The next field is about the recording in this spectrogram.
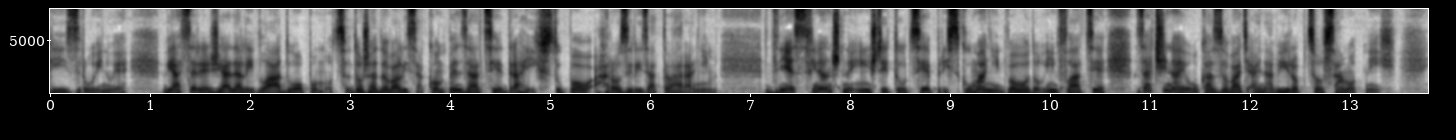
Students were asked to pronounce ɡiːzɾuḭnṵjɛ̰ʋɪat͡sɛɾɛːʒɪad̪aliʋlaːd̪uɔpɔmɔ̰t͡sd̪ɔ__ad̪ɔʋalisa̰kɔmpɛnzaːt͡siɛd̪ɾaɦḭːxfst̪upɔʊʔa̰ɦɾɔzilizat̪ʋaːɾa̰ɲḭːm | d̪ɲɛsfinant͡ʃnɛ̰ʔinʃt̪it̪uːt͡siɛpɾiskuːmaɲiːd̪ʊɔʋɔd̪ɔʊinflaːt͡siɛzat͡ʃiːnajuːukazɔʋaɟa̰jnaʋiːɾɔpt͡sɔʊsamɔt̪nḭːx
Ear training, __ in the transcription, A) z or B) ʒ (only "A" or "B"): B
